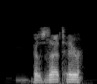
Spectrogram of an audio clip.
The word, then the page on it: gazetteer: english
